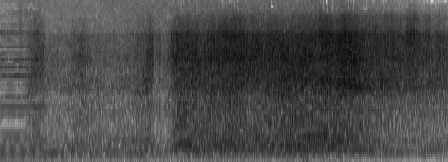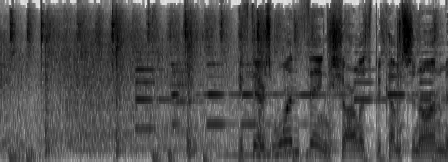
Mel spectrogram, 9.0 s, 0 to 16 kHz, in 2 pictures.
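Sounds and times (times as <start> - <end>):
stock car race cars roaring past at high speed: 0.2 - 7.0
speech: 7.0 - 8.9.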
